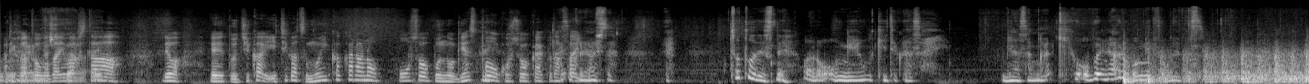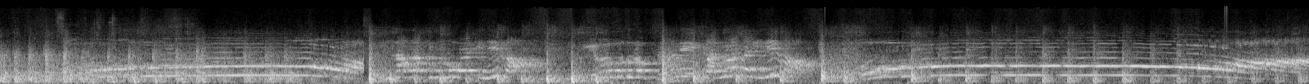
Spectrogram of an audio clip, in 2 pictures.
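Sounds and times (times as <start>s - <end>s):
speech: 0.0s - 13.5s
Namahage traditional ritual, Oga Peninsula: 11.2s - 26.1s.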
